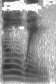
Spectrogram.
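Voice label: "gull-wing", English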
